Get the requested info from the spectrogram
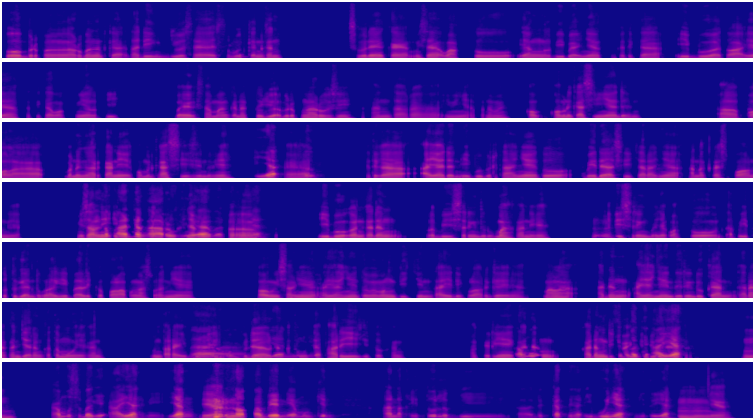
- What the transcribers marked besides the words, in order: tapping; other background noise; throat clearing
- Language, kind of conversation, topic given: Indonesian, podcast, Apa saja contoh pertanyaan yang bisa membuat orang merasa nyaman untuk bercerita lebih banyak?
